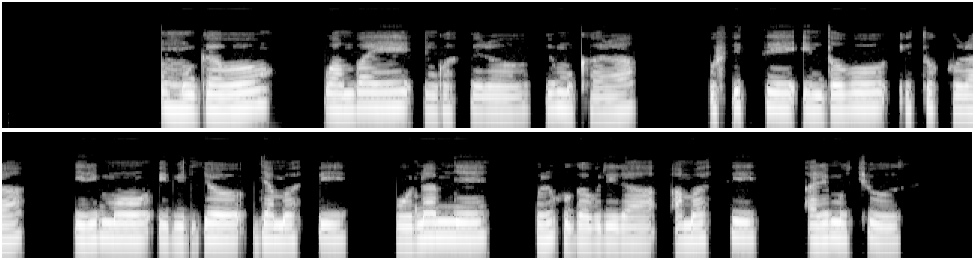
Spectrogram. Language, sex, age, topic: Kinyarwanda, female, 18-24, agriculture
